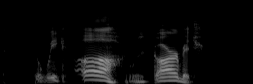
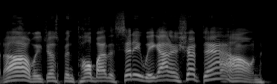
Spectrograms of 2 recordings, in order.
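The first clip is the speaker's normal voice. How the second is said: put-on old-time newsreel panic, higher and louder; breathless wartime announcer alarm; panicked 1940s style voice; 7 semitones higher, 8 dB louder than usual. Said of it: "they said it in a panic nineteen forty style voice".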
